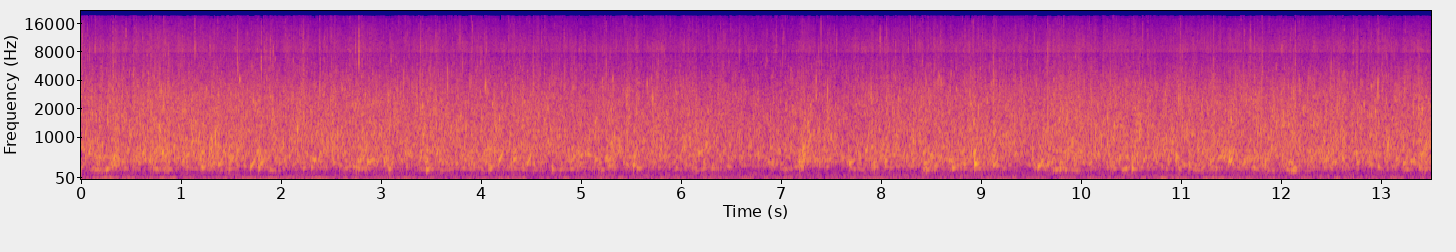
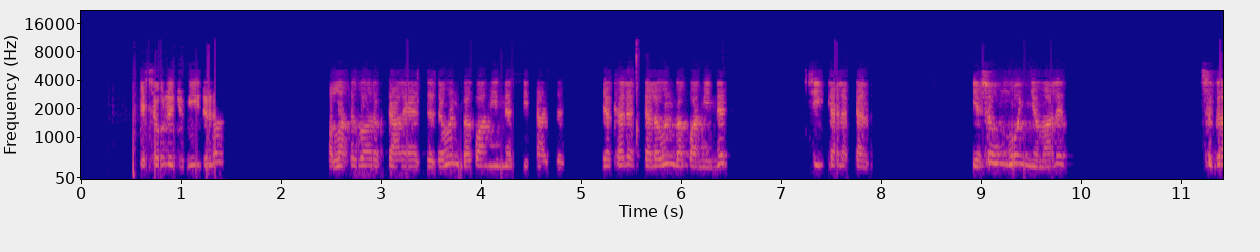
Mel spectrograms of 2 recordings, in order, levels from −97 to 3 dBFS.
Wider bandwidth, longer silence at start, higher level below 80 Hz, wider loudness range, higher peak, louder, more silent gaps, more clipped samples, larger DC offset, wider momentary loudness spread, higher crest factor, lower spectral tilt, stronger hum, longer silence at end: first, over 20 kHz vs 10.5 kHz; second, 0 s vs 0.5 s; first, -48 dBFS vs -80 dBFS; about the same, 2 LU vs 2 LU; first, -4 dBFS vs -16 dBFS; first, -23 LUFS vs -36 LUFS; second, none vs 1.50-2.47 s, 4.48-4.54 s, 4.69-4.75 s, 4.83-5.21 s, 6.52-7.23 s, 7.93-8.91 s, 9.93-11.19 s; neither; neither; second, 3 LU vs 10 LU; about the same, 20 dB vs 22 dB; about the same, -1.5 dB/octave vs -2.5 dB/octave; neither; about the same, 0 s vs 0 s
